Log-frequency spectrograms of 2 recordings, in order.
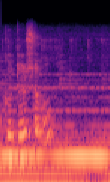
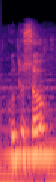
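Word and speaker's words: Kutúzov: príncipe dijo Ana Pamplona el general kutuso repuso pronunciando la última sílaba so como un francés quitándose el guante de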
